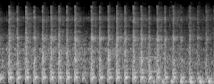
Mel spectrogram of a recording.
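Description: A used ATV four-wheeler engine idles with a rapid, steady rattly chug, its exhaust pipe pressed against the frame, loud and close with no talking.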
